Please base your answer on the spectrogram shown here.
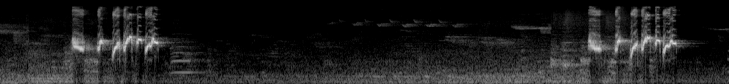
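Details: Red-whiskered bulbul singing its doubled song for young birds to copy: two clear bursts of five or six fluty, bouncing notes, separated by roughly four seconds of quiet hiss.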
